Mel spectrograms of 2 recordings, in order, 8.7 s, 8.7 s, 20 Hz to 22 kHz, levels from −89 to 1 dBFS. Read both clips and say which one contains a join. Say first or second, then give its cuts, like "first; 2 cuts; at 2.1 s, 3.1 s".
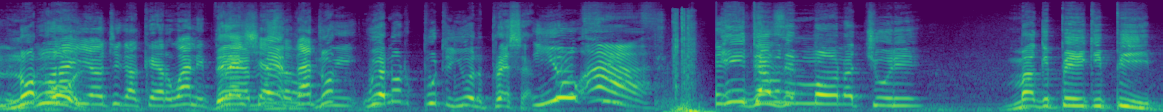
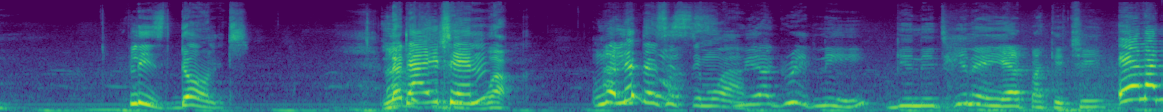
first; 1 cut; at 5.4 s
